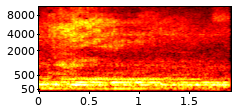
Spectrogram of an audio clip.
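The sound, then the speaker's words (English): A steady, loud engine drone with strong low harmonics as a flurry of race cars, including the WeatherTech Mercedes, pull away off the pit apron and head out after a GTD pit stop phase, continuous with no pauses and no voices. “And now we've got a flurry of cars out off the apron and heading out.”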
